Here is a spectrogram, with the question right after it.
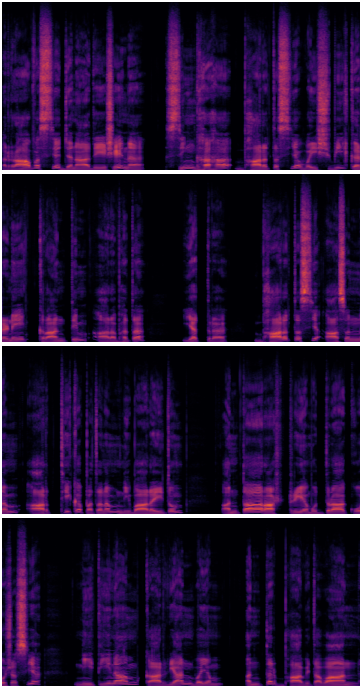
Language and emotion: Sanskrit, neutral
